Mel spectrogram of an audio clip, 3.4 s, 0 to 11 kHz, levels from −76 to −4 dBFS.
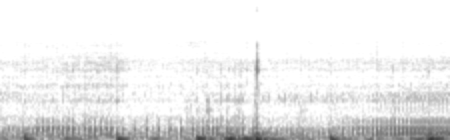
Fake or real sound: fake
